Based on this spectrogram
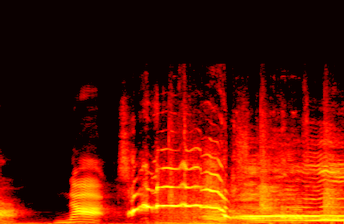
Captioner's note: screams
